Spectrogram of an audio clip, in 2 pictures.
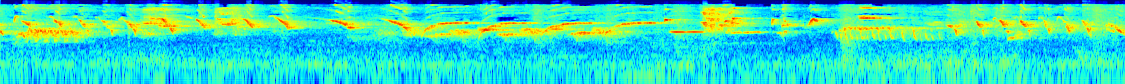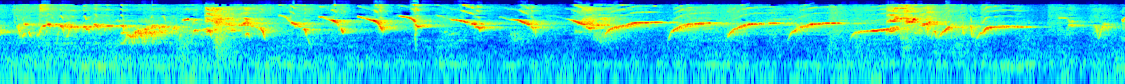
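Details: Long, lively canary song meant to provoke a reply from other birds, shifting between rapid rattling trills, sharp downswept chirps and brief whistled notes, nearly unbroken.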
